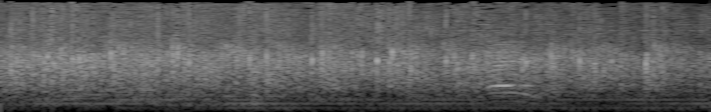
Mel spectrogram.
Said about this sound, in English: Somebody say praise the Lord. Give him one more hand clap of praise in the house of the Lord.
